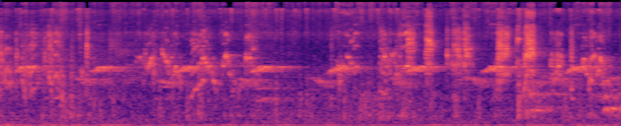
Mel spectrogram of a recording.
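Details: Pet budgerigars chirping: dense overlapping warbles and short chirps around mid-high pitch, several birds at once, with scratchy clicks and rustling throughout.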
